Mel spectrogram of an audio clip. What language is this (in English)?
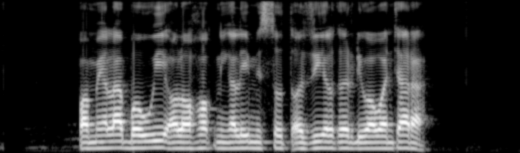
Sundanese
